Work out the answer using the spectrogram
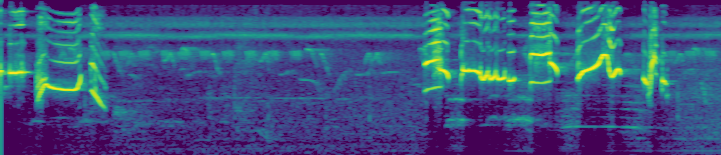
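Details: Fighting song of an oriental magpie-robin, meant to make other birds answer: a pair of whistled phrases with a falling slur, a three-second silence, then crisp whistles, upslurs and short sharp notes.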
